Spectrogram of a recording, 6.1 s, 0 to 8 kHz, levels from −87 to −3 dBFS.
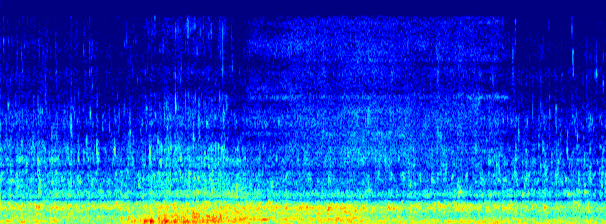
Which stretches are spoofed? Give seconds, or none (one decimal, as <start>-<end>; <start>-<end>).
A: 2.9-4.8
